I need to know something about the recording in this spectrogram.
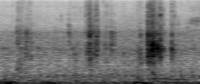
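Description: Crunching and rustling, loudest about one and a half seconds in, over the low steady rumble of an idling SUV engine.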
